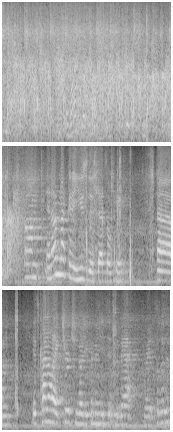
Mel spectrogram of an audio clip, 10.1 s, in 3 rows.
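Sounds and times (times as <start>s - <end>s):
audience applause welcoming a speaker: 0.0s - 4.0s
speech: 4.0s - 10.1s.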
